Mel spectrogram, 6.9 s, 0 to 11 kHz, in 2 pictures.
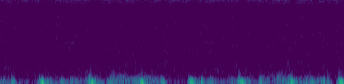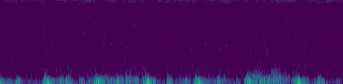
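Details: Own heartbeat beating fast and hard, about 120 beats a minute, with strong thumps and occasional low stomach growls heard too: fast forceful heartbeat.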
